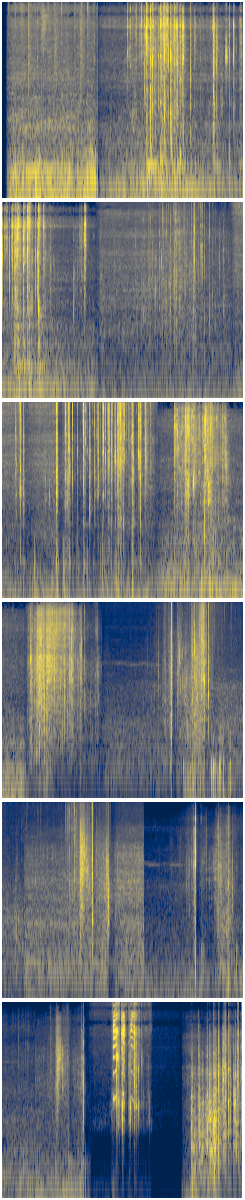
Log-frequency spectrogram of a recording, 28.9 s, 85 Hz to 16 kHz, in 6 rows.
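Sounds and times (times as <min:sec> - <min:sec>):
low rumble: 0:00.1 - 0:10.7, 0:11.4 - 0:15.0
tyre crushing brittle objects: 0:02.4 - 0:06.5, 0:07.6 - 0:14.3, 0:15.0 - 0:16.5, 0:27.8 - 0:28.9.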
